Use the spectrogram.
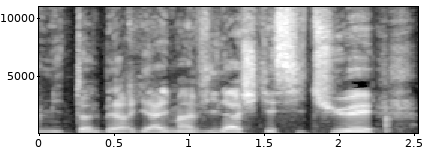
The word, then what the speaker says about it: Mittelbergheim: mittelbergheim j'ai bien prononcé défi nous pas ça va oui merci mittelbergheim donc cela remet un petit coup ça fait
